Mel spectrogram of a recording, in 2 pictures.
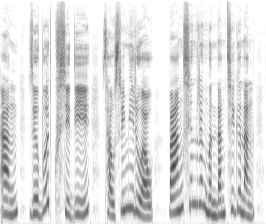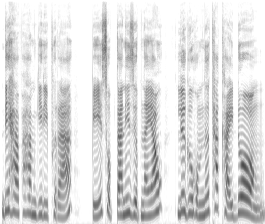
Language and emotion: Bodo, happy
